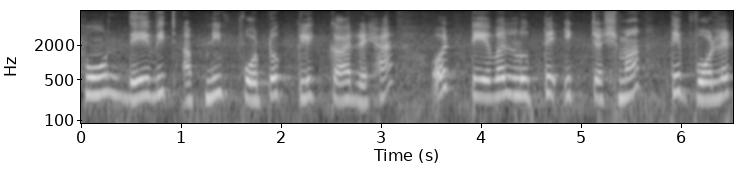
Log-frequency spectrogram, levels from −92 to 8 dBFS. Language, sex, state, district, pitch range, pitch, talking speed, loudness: Punjabi, female, Punjab, Pathankot, 240-275 Hz, 260 Hz, 145 wpm, -15 LUFS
